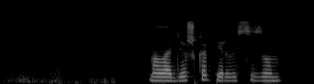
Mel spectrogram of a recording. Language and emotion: Russian, neutral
